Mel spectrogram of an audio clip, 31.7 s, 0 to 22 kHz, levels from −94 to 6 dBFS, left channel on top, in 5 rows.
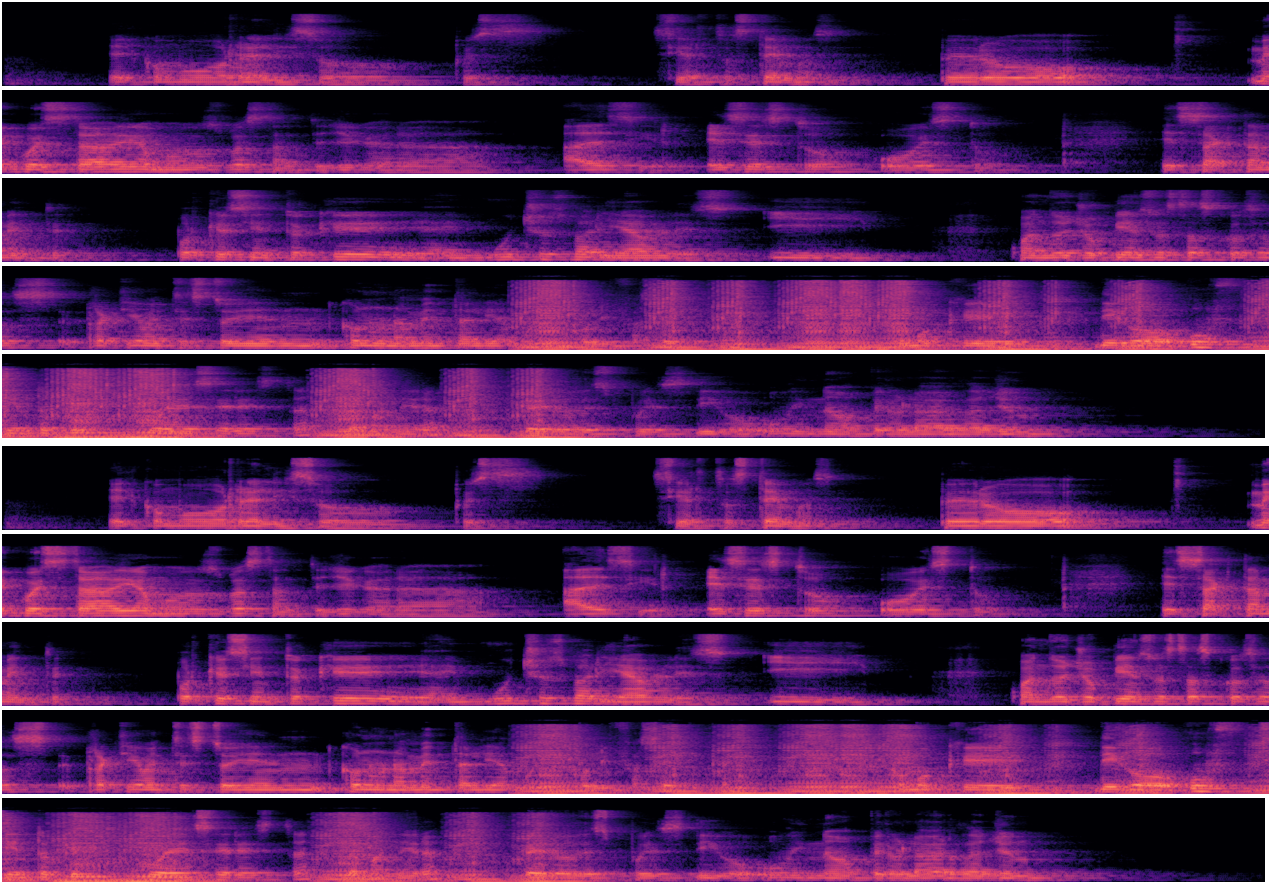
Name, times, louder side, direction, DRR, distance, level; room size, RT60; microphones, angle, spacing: voice 1, 0.5-2.0 2.3-2.7 3.3-4.1 4.7-5.4 6.2-8.7 9.1-11.3 11.8-13.0 13.5-17.0 17.8-22.7 23.4-24.1 24.5-25.7 26.1-27.6 27.9-30.5, right 2 dB, 30° right, 5 dB, 0.5 m, -28 dB
sound 1, 21.5-21.9 22.2-23.6 23.9-24.7 25.2-26.2 26.9-27.2 27.5-28.1, equal, 40° left, 0.9 m, -26 dB
8.2 x 5.4 x 2.5 m, 1.0 s
head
